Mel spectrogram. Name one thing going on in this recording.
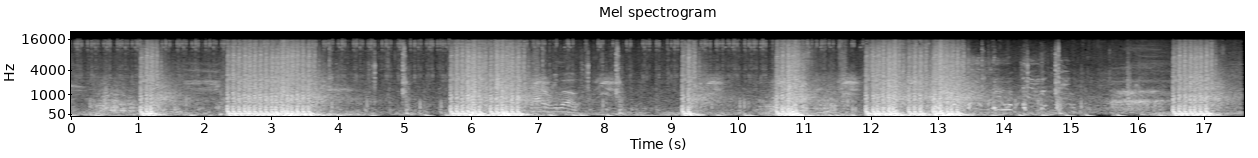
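Gunfire rattles in loud, repeated bursts.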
